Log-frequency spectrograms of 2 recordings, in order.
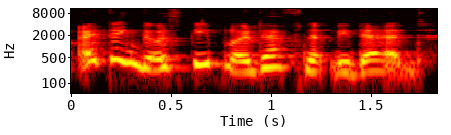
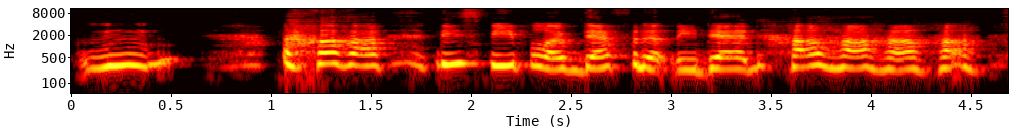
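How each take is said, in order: First: Said in the usual way. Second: Laughing it off as a joke; jokey line wrapped in mock laughs; joking. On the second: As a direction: recreate amused disbelief with ha-ha laughter. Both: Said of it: "We went from joking to this".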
